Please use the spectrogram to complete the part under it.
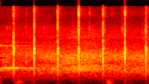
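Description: Evenly spaced sharp claps, about three or four per second, in a steady rhythm from an audience welcoming Amit Shah at a gathering, heard over a faint background hum.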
